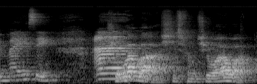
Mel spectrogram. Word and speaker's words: Chihuahua: and Chihuahua she's from Chihuahua Chihuahua is that how you say it Chihuahua like the dog yeah yeah W yeah wow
